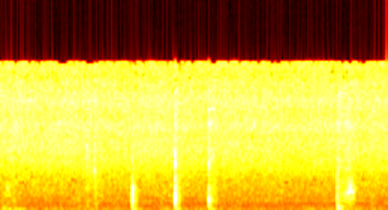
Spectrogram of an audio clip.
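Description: Besan-coated peanuts deep-frying in hot oil in a pan: a steady sizzle, with four sharp clicks, three close together in the middle and one near the end.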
